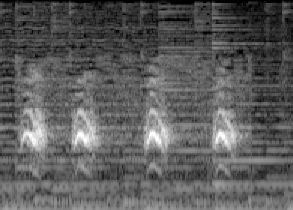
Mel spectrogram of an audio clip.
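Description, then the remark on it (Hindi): A crow, perched in a pigeon's basket near a kitchen, caws four times in two quick pairs, harsh, over a steady low background hum. “वहाँ के रसोई घर से आती हुए खाने की सुगंध से आकर्षित होकर वो कौवा उसी कबूतर की टोकरी में आ बैठा और उससे चिकनी चुपड़ी बातें करने लगा”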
